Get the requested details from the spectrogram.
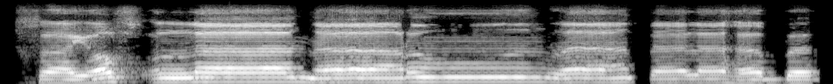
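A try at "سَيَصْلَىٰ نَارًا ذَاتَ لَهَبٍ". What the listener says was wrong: Jadi bukan sayas, enggak. Jadi iya-nya enggak boleh jadi tebal. Sayas, sayas la, yas. Jadi bukan yos.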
